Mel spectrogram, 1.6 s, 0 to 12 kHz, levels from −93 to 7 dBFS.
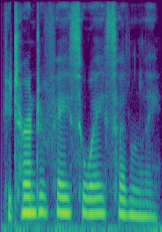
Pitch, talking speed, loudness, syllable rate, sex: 175 Hz, 220 wpm, -17 LUFS, 6.5 syllables/s, female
